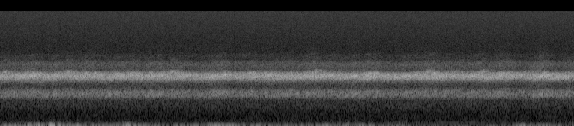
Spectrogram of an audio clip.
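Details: Dense chorus of many frogs croaking in a spring wetland behind a house, recorded live without looping; a steady, unbroken trilling drone with two bright pitch bands, faint low rumble beneath.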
